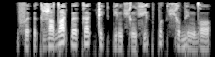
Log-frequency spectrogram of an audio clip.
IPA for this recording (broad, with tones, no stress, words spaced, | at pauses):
fə˩ʔə˩kɮʊ˧˩˧ dˤy˥˨k͡pə˧˩˧kɐ˧˥˧k ʈi˩kpʲʊ˩ŋçʊ˩ŋ fʲʊ˧˥˧kpʊ˥˨k çʊ˧˩˧by˩ŋd̪ɔ˧˩˧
